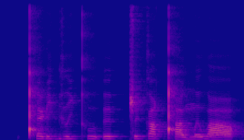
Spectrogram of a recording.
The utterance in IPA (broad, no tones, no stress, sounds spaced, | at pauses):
ǃʰ ɛ ɽ i ɡʲ o i̯ kʰ u ʔ ø k ǀ y k ɑ ǃʰ ɑ u̯ m ə w ɑ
